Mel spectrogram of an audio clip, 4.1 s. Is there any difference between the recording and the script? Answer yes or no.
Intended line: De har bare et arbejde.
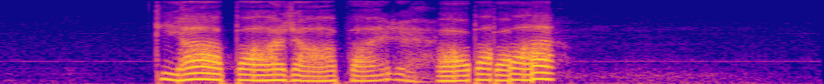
yes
